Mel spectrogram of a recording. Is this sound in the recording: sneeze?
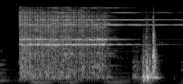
no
